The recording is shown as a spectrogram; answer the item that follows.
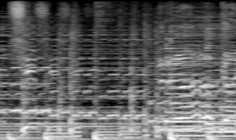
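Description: Balkan folk band music: accordion and electric guitar playing over a steady beat.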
